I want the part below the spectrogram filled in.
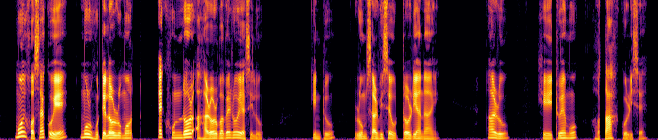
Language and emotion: Assamese, sad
